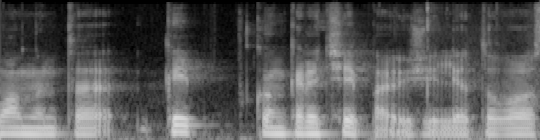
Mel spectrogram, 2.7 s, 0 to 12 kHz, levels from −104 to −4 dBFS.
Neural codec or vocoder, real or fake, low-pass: none; real; 10.8 kHz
